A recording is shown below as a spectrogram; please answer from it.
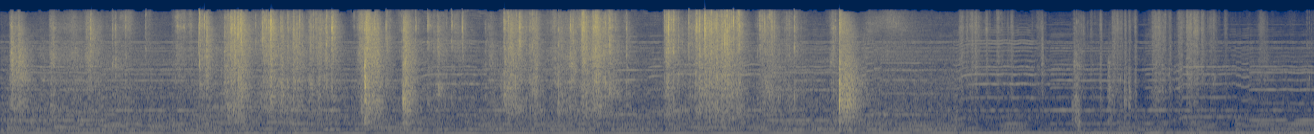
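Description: Sheets of paper rustling and crinkling in irregular bursts as a cheesecake is wrapped and the paper is folded and pressed down into a round paper case, over background music.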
